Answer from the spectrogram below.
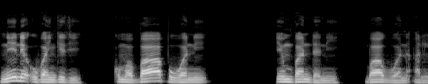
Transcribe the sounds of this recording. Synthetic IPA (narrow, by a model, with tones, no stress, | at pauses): niː˦ne˨ʔʊ˨bɐ˦ŋɡʲɪ˦d͡ʒiː˨ | kʊ˦ma˨baː˦bu˨wɐ˦ni˦ | ʔɪ˦mbɐ˦nda˨niː˦ | baː˦bu˨wɐ˦ni˦ʔa˦lːa˨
